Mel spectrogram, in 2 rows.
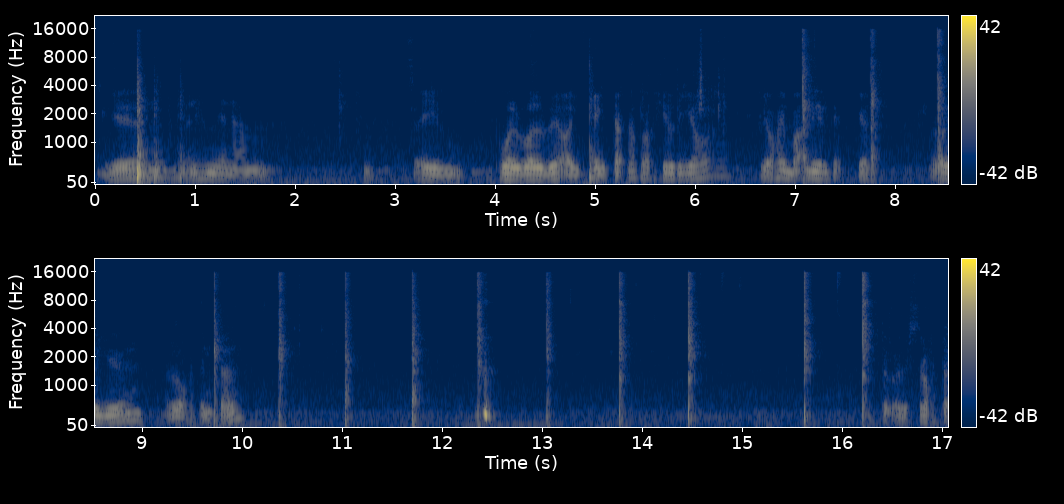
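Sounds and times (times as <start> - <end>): stems snapping by hand: 5.7 - 6.4, 7.0 - 8.8, 9.5 - 15.0, 15.6 - 16.6.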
